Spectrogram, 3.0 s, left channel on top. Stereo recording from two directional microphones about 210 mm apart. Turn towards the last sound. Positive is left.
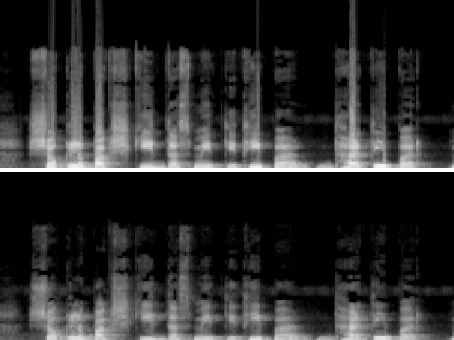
turn(degrees=25)  # may be behind; listen again after turning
